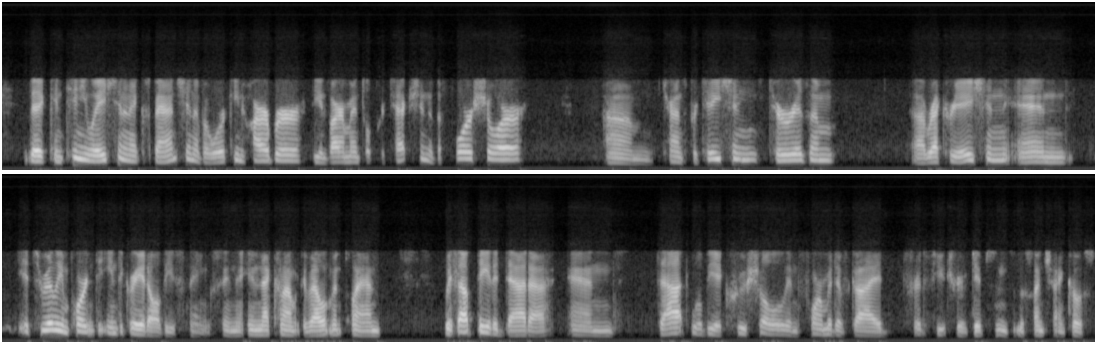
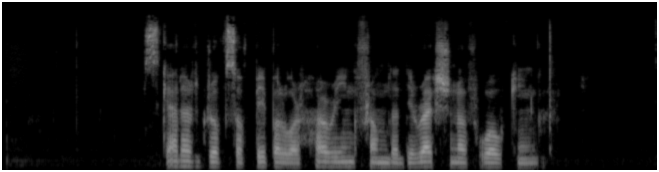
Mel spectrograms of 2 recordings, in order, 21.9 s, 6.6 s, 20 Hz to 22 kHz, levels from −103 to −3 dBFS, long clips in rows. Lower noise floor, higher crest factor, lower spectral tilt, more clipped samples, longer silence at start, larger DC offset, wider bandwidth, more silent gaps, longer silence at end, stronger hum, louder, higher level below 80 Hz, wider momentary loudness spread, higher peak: second, -68 dBFS vs under -90 dBFS; about the same, 22 dB vs 22 dB; first, -5 dB/octave vs -1.5 dB/octave; neither; second, 0.25 s vs 1.4 s; neither; first, over 20 kHz vs 15 kHz; neither; second, 0 s vs 1.05 s; neither; first, -29 LUFS vs -48 LUFS; first, -74 dBFS vs under -90 dBFS; about the same, 12 LU vs 12 LU; first, -8 dBFS vs -28 dBFS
